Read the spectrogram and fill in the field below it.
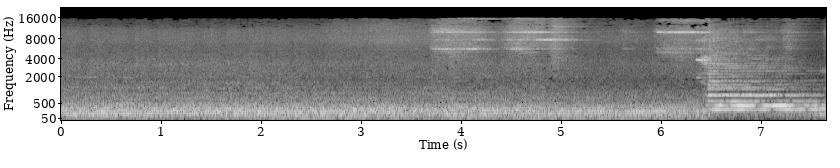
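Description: The Jayakarta passenger train, hauled by a CC 206 locomotive, rolls through a large Indonesian station with a loud continuous rumble and squealing wheels, ending in a blaring multi-tone horn close by.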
